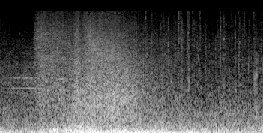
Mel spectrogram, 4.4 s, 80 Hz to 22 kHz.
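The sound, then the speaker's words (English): A huge, sustained explosive roar with deep rumbling low end and a broad hissing wash that swells and lingers for several seconds, loud, with no voices, as three storage areas holding 75,000 pounds of explosives accidentally ignite at the DuPont explosives factory in Carney's Point. “Three storage areas filled with 75,000 pounds of explosives are accidentally ignited, creating an inferno.”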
